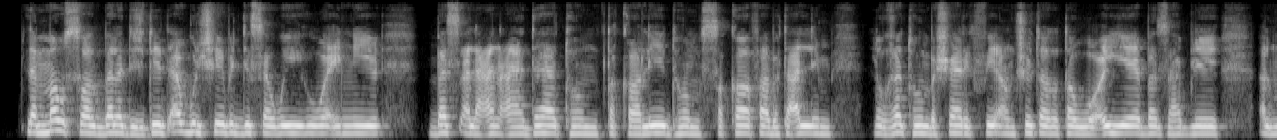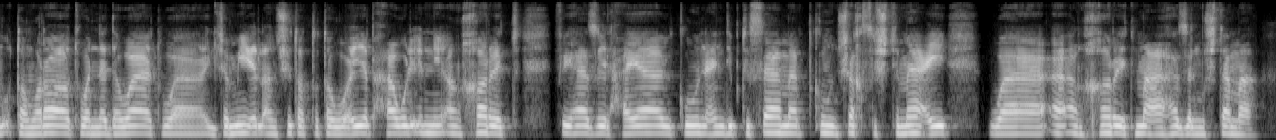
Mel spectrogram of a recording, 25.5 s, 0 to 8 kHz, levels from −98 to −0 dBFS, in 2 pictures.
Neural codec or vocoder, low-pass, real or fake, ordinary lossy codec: none; 7.2 kHz; real; none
